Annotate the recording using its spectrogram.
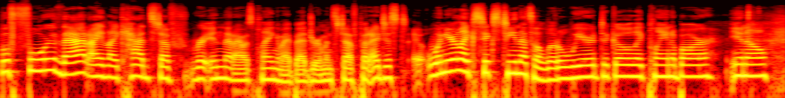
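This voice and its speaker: A woman with an American accent speaks in an ordinary speaking voice at a medium pitch with ordinary pitch variation, talking at a fairly quick pace with hardly any pauses in a very clean recording against a silent background. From Arizona, US (Tucson). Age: 20s. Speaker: musician and therapist. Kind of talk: casual chat. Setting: in-person at host's home.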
